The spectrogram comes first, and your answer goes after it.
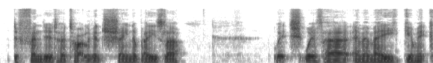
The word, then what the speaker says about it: Baszler: It is Baszler, isn't it? I'm pronouncing it right, yeah.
